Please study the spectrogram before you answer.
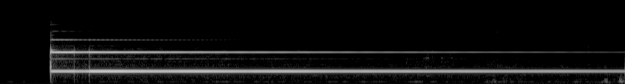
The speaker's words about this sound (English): Let me start us off by ringing our chime.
